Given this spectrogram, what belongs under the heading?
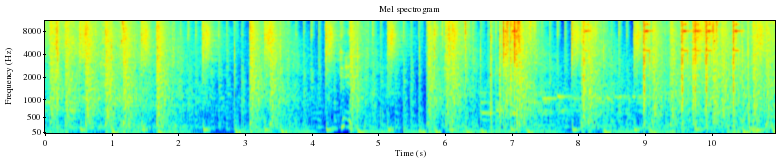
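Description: Rapid bursts of gunfire in the police game The Precinct, with dense overlapping shots and loud volleys running nearly continuously, with no voices.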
